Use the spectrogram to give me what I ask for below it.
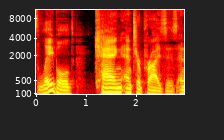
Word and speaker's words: Kang: tower but it's labeled kang enterprises and it's spelled q-e-n-g yes but it's pronounced kang there's but there's two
